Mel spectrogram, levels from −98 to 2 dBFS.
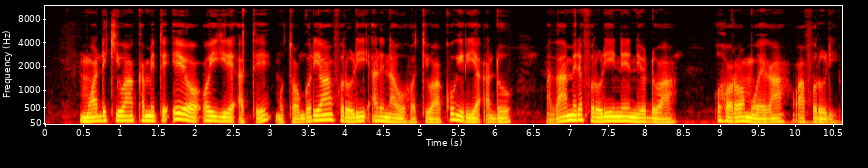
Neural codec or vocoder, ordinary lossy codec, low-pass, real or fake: none; none; 10.8 kHz; real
